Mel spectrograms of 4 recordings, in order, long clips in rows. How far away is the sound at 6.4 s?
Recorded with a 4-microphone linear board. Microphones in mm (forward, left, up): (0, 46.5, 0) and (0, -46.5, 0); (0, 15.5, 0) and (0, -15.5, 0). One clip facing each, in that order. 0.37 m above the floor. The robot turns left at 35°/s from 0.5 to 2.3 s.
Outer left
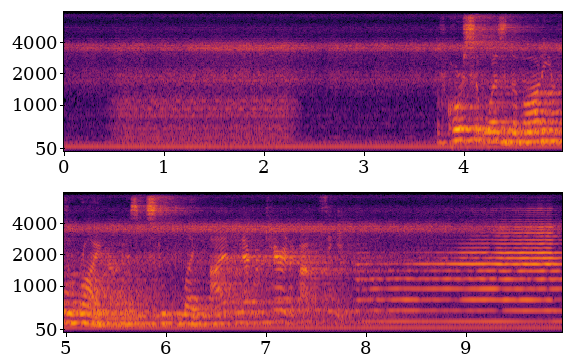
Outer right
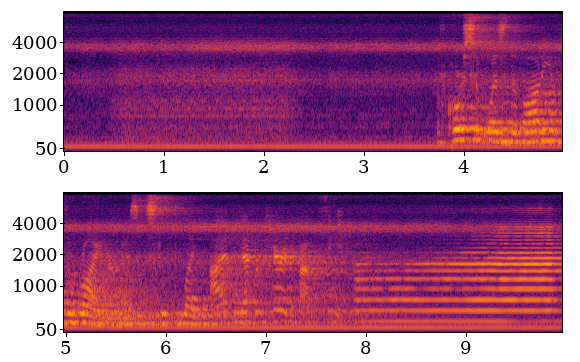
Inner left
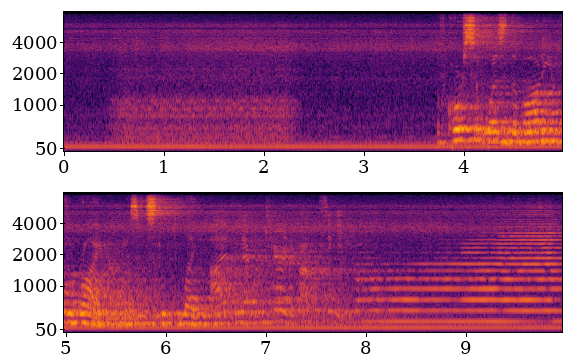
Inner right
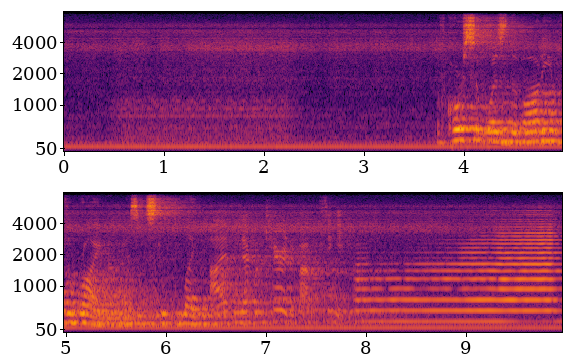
About 0.9 m.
